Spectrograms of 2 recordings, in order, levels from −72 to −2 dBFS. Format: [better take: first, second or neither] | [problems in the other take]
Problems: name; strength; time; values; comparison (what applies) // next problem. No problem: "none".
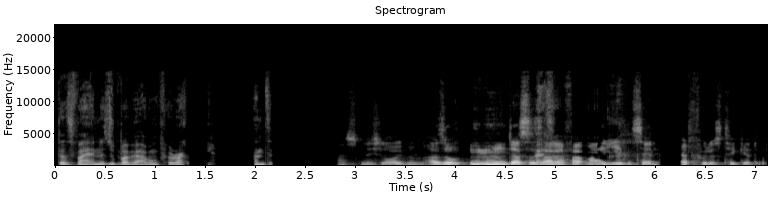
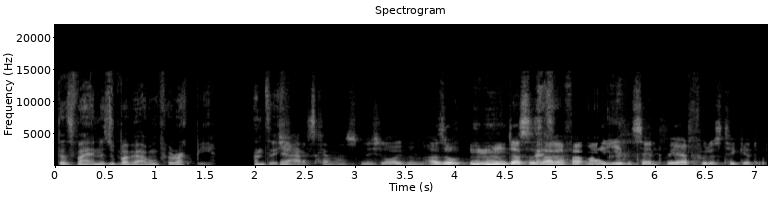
second | audio cutting out; at 1.5 s, at 2 s for 0.5 s and at 6 s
